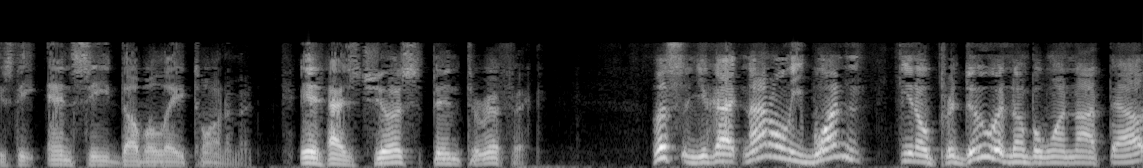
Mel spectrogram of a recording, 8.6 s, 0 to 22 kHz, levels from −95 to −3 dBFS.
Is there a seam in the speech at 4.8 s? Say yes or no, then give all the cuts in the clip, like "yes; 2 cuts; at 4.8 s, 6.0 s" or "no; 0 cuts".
no; 1 cut; at 2.1 s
